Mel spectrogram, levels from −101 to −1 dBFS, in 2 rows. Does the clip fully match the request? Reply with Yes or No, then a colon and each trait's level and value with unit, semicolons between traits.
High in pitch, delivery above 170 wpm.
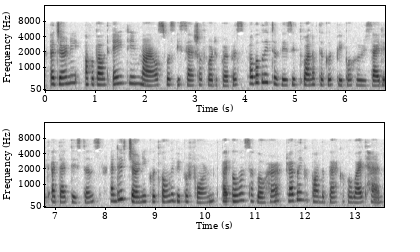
Yes: high, 245 Hz; average, 190 wpm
